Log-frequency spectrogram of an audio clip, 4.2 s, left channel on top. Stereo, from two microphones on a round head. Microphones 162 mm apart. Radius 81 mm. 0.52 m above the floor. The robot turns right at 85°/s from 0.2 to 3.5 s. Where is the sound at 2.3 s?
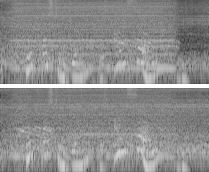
165° left, 1.9 m; by 3.8 s 90° right, 1.9 m.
